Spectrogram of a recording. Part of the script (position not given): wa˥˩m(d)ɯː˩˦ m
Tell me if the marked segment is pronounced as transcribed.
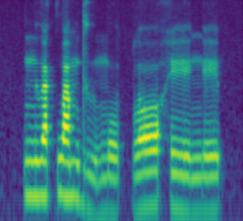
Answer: yes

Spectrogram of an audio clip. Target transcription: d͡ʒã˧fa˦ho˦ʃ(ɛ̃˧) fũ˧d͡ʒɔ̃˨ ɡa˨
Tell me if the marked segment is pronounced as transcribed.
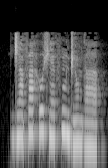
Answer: yes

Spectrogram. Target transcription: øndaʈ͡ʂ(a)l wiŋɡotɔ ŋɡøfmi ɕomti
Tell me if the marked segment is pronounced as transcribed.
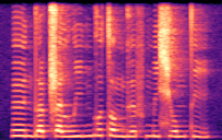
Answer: yes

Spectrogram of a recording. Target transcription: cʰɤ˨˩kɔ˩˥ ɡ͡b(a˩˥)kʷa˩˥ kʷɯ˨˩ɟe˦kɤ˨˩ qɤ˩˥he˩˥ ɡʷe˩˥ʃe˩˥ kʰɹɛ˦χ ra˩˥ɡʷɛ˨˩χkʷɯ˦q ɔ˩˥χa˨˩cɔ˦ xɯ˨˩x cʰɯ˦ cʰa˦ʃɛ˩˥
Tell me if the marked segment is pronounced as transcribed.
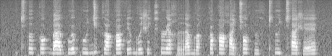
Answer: no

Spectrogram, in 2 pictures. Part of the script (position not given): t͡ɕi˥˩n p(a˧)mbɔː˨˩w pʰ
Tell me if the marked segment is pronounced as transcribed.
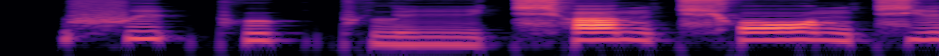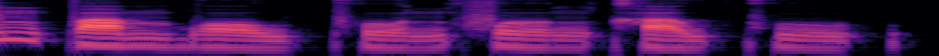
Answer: yes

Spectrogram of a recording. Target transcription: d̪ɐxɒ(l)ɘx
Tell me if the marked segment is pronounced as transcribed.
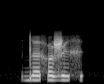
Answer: no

